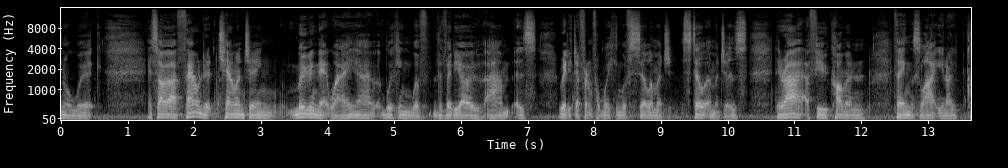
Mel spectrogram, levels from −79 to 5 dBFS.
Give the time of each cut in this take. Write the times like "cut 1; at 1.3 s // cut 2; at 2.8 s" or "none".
cut 1; at 2.4 s // cut 2; at 7.7 s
